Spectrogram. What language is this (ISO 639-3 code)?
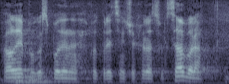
hrv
